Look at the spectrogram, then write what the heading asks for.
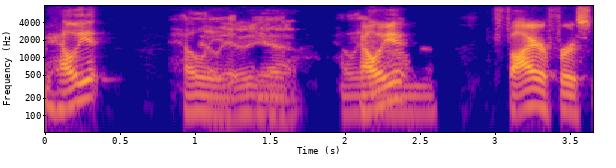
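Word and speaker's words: Heliot: Helliot, yeah.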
